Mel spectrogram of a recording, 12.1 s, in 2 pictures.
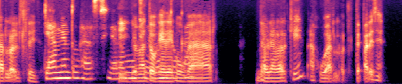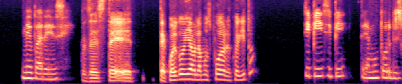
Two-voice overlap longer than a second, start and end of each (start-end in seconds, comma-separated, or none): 1.8-3.0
